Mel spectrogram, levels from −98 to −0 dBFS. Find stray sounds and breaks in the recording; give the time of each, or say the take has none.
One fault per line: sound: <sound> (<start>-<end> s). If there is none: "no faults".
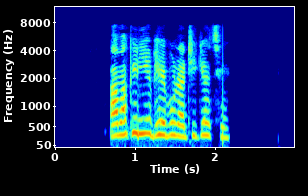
no faults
